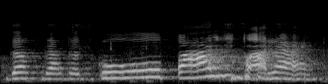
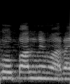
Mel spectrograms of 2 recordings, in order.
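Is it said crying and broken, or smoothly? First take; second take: crying; smoothly. First: It is said crying, broken into stuttered bits. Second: It is said smoothly, all at once.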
